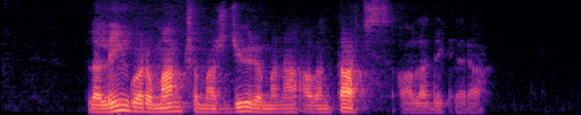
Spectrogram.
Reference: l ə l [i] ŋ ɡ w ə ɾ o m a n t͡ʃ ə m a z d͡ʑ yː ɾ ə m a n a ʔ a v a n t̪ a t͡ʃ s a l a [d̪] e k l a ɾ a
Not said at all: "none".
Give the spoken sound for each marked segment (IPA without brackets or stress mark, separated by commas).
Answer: i, d̪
